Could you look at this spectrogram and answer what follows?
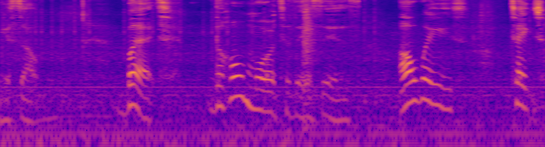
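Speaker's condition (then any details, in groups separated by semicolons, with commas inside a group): ALS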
